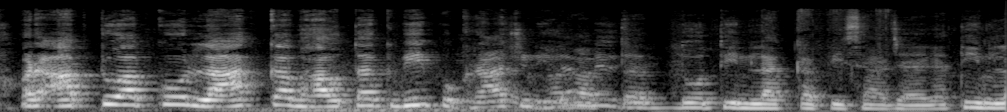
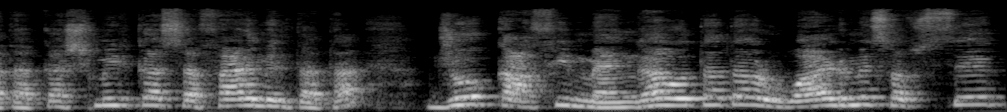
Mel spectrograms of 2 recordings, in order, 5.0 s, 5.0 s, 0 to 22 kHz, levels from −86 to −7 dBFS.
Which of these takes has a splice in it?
first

